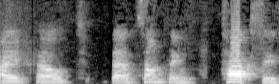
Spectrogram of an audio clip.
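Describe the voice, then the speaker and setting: Very slowly and in a flat monotone, a woman speaks at a medium pitch with a somewhat breathy sound. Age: 20s. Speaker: patient sharing illness story. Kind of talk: interview testimony.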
